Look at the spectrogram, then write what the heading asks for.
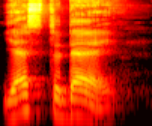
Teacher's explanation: So stress is placed on the first syllable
